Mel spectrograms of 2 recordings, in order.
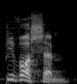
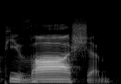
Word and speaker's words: piwoszem: Polish people tend to Jesteś piwoszem. Tak, jestem piwoszem. have a very curious nature when it comes to their zoological encounters and Wait, is it piwoszem? Piwoszem, not piwaszem. Piwoszem.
